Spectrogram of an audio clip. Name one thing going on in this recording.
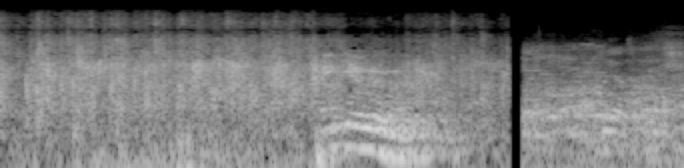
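A man speaks into a microphone to a crowd.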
